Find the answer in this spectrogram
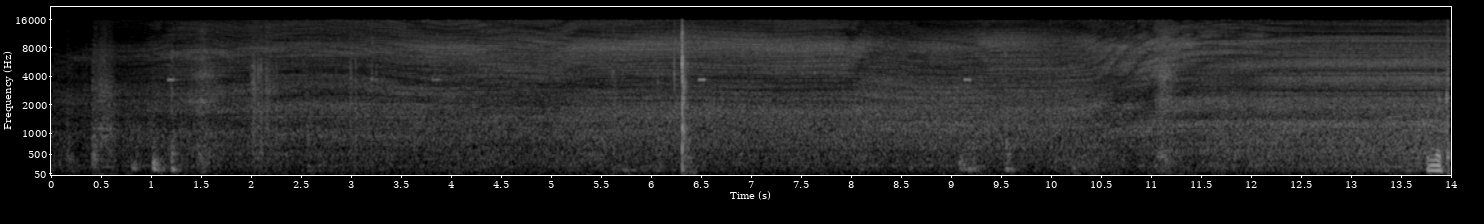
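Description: Hot air rework station blowing a steady hiss of air onto a small capacitor on a laptop logic board, heating its solder so the part can be removed. A single sharp click comes about six seconds in.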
